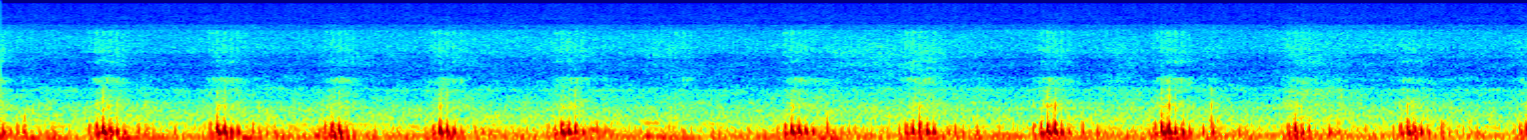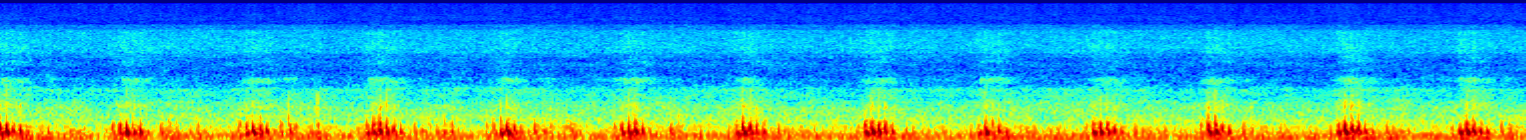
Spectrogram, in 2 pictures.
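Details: Cuddled female cat purring contentedly indoors, a long low vibrating rumble pulsing evenly with each breath, nearly a hundred pulses a minute, nothing else audible.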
